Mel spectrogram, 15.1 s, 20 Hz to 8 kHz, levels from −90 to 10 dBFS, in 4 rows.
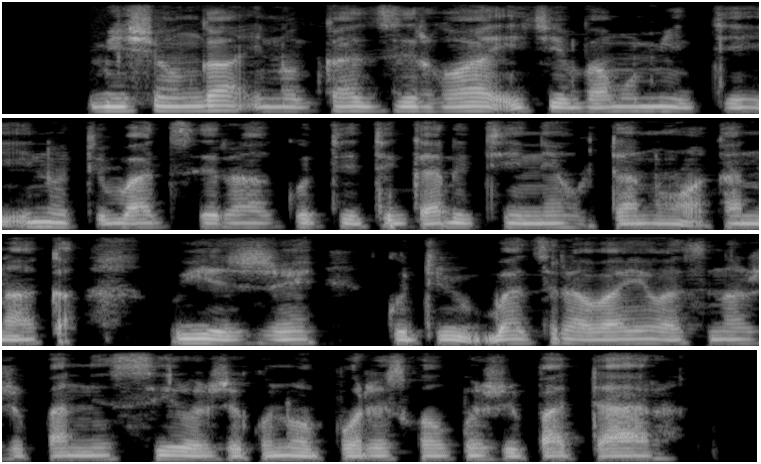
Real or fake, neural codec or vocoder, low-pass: real; none; 7.2 kHz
